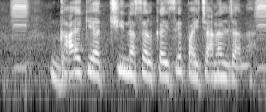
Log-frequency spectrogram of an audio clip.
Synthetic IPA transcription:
ɡajkeətːʃʰinəsəlkəɪsepəɦɪt͡ʃaːnəld͡ʒaːla

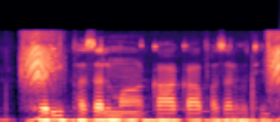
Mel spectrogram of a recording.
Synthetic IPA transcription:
ʃəɾiːbpʰəsəlmãːkaːkaːpʰəs̬əlɦoːt̪ʰiː

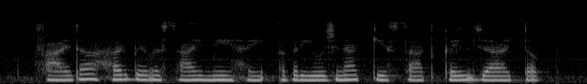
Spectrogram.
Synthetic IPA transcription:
faːjd̪ahɐɾʋjəʋsaːimẽhɛɐɡəɾjoːd͡ʒnakesaːt̪ʰkɐɪld͡ʒaːet̪ɐb

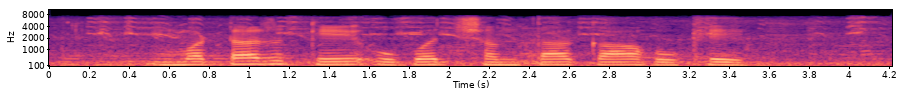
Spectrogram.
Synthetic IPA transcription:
məʈəɾkeupəɾʃəmt̪akaɦoːkʰeː

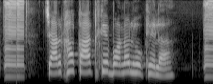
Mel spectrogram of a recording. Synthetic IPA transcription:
t͡ɕaɾkʰakaʈkebɔnolɦokʰela

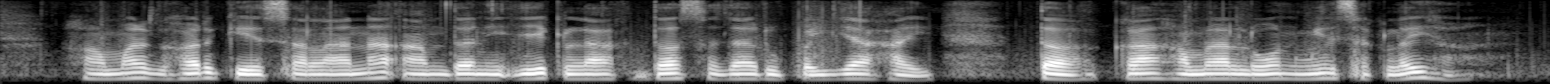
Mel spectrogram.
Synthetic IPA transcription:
həməɾɡʱəɾkesalanaʔamd̪əniʔeklakʰd̪ʌsɦəd͡ʒaɾːupəjaɦajt̪əkaɦəmɾalonmilsəkləjɦə

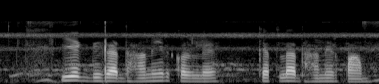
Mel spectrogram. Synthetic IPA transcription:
iek̚b̪ʱiɡad̪ʱaneɾkəɾle | ket̪lad̪ʱaneɾpam

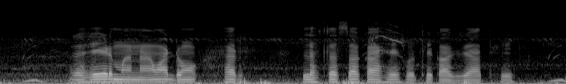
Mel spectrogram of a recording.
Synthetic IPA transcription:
ɾəɦeːɽmənaːʋaɖõːk | həɾ | ləsləsəkaːɦeɦoːt̪ʰekaːɡd͡ʒaːt̪ɦeː

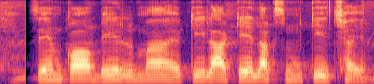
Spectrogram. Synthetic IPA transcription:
semkɔbelmakilakeləksmkit͡ʃʰəj

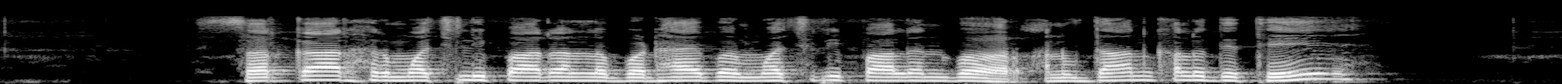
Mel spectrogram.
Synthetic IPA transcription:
səɾkaɾɦəɾmət͡ʃʰlipalənləbəɽʱaebəɾmət͡ʃʰlipalənbəɾə̰nud̪ankʰəlod̪et̪ʰe

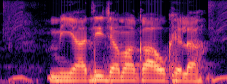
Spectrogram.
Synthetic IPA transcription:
mĩːjaːd̪iːd͡ʒəmãːkaːɦoːkʰeːlaː

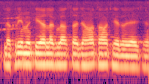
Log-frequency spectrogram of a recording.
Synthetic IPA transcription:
ləkɽimẽkijələɡlaːsad͡ʒɐɦãt̪ɐɦãt͡ʃʰeːd̪ʱɦod͡ʒaːisʰɛː

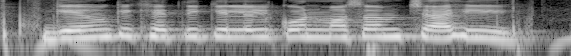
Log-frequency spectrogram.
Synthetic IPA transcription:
ɡeɦũkekʰet̪ikelelkonməsəmt͡ʃaɦi

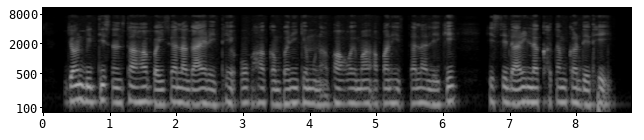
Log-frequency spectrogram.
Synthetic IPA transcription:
d͡ʒɐʊnbit̪isə̃nst̪ʰaɦapɛɪsalɐɡaːeɾɐɦet̪ʰeʔoːkɦakɐ̃mpənikemʊna̰ːpʰaɦoːemãʔɐpənɦɪsːalaleːke | hɪsːed̪aːɾilɐkʰɐt̪əmkɐɾd̪et̪ʰḛː

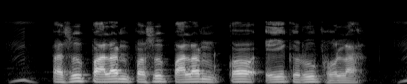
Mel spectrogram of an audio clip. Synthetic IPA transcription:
pəsupaːlənpəsupaːlənkoeːkɾuːpɦoːlaː

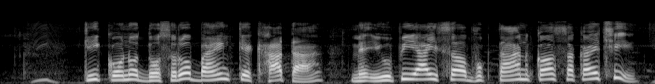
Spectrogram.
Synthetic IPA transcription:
kikonod̪osɾobãŋkːekʰat̪a̰ | mejupiaisə̃bʱukt̪ankəsəkəjt͡ʃʰi

